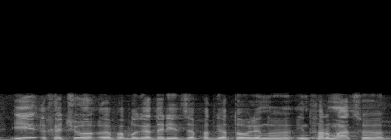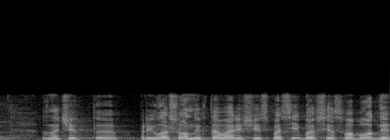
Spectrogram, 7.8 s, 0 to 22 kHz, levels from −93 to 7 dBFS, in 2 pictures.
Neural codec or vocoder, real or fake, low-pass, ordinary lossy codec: none; real; 7.2 kHz; none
